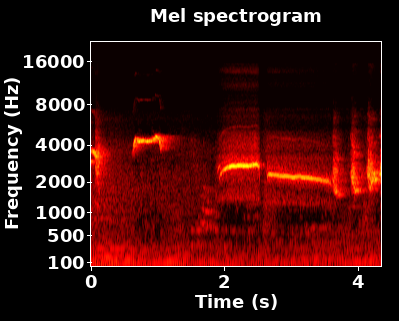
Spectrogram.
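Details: Tembakan singing of a kacer (oriental magpie-robin) for bird therapy: a high whistle, a pause, then two long, loud, buzz-edged whistles ending in quick sharp notes.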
